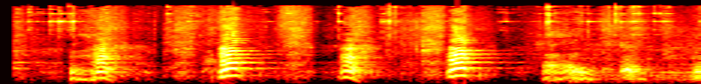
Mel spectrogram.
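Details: Boxer dogs, several vocal and pumped up, giving excited harmonic barks and yelping whines at irregular intervals, with low grumbling growls in between and a faint human voice.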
